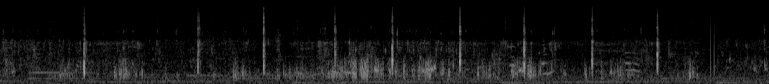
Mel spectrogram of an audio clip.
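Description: A wooden paddle beats wet cloth with sharp slaps.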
